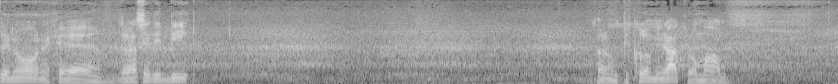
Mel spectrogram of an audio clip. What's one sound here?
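A young man talks loudly and excitedly into a close microphone.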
